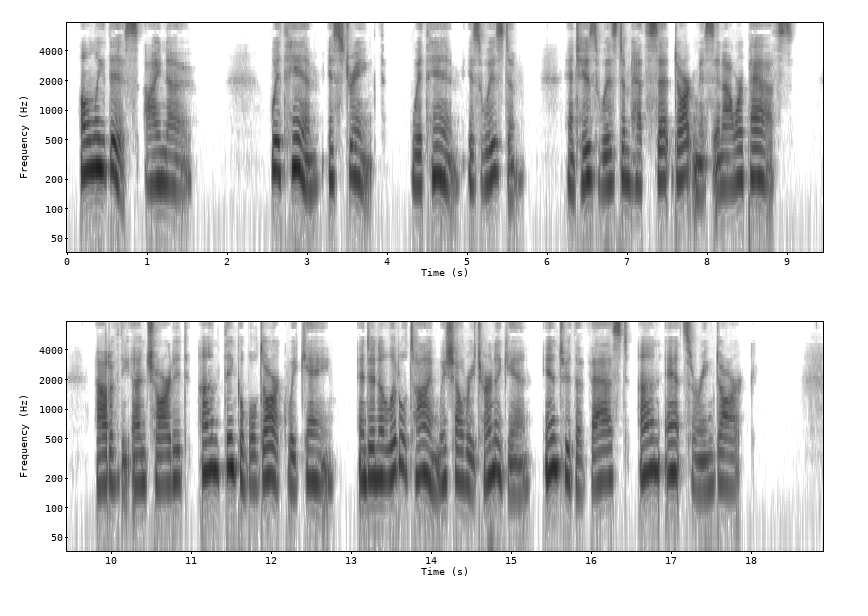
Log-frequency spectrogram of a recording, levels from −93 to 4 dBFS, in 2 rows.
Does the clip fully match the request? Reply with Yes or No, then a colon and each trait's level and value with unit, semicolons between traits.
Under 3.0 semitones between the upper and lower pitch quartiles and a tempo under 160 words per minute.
No: average, 4.2 semitones; slow, 135 wpm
